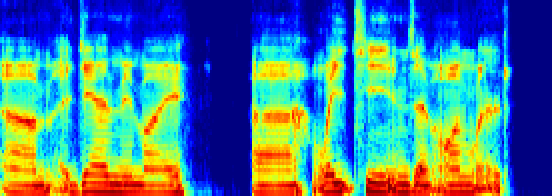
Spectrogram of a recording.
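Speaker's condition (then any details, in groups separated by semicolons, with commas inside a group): Congenital muscular dystrophy; uses ventilator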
